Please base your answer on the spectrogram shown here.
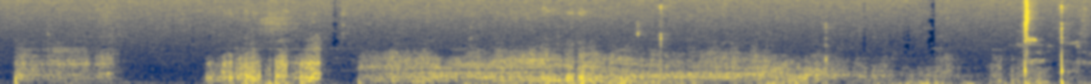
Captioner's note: piecey to smooth mic scratching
